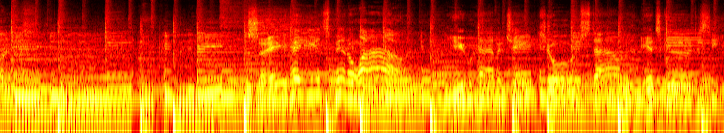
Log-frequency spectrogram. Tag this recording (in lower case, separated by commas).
music, bluegrass, country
